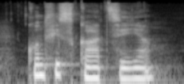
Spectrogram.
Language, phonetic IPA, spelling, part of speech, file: Ukrainian, [kɔnʲfʲiˈskat͡sʲijɐ], конфіскація, noun, Uk-конфіскація.ogg
- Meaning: confiscation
